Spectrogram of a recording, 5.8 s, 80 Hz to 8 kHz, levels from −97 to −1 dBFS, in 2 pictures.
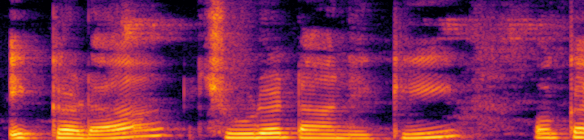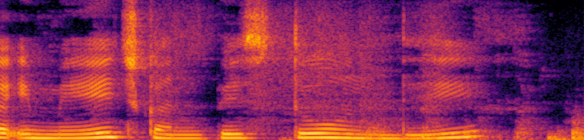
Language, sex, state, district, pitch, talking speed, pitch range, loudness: Telugu, male, Andhra Pradesh, Sri Satya Sai, 230 Hz, 50 wpm, 215-255 Hz, -16 LUFS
